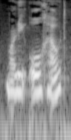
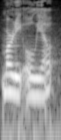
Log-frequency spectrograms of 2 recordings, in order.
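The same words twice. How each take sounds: First: The 'lh' is a plain English 'l' sound. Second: The 'lh' sounds like a Portuguese 'ly' sound. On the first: The speaker calls it right. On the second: The speaker calls it wrong.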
